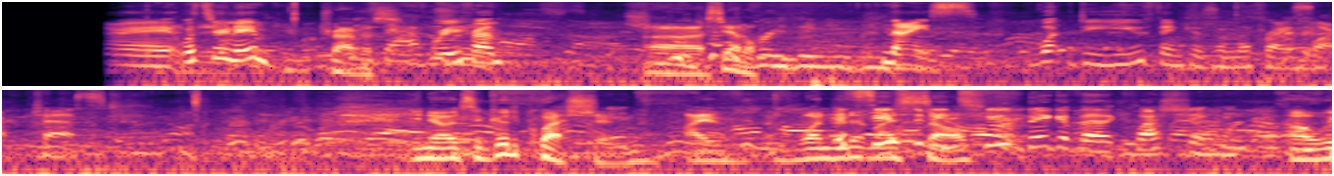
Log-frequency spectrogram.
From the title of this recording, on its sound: Live from ECCC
